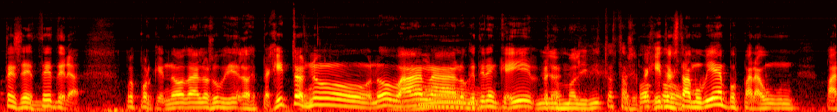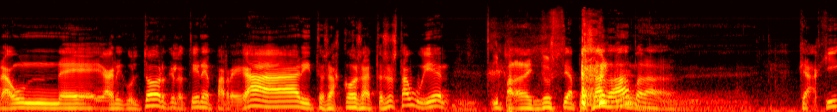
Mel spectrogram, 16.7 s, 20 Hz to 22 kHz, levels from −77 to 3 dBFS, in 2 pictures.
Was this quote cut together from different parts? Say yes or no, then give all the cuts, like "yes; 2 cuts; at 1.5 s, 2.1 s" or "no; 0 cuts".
yes; 1 cut; at 13.2 s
